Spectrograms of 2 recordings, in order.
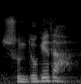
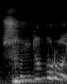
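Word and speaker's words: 순두게: 한 명은 요디하고 한 명은 순두개다 이렇게 말합니다. 그래서 어떤 분이 이 발음을 잘못해가지고 순두부로 읽는 분이 많아요.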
